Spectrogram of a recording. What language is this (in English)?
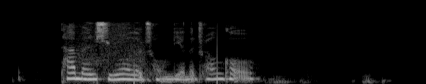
Chinese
